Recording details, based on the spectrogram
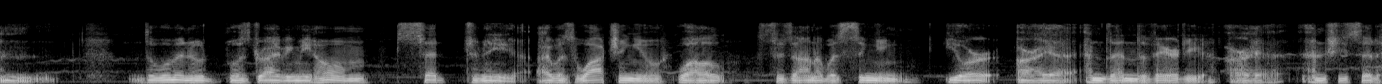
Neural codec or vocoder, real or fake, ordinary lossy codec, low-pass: none; real; Opus, 32 kbps; 7.2 kHz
